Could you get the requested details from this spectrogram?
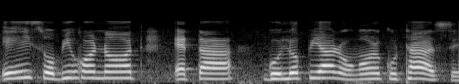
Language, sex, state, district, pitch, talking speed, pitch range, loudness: Assamese, female, Assam, Kamrup Metropolitan, 270 Hz, 90 wpm, 250-295 Hz, -12 LUFS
